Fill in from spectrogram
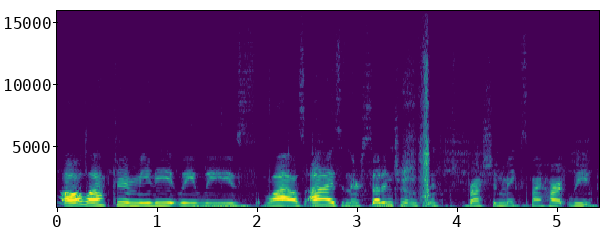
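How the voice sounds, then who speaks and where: A woman's voice: medium pitch, fairly even intonation, normal speed, crowd noise, lightly acted, poor audio. A woman voicing the earnest first-person narrator of a visual novel, reading expressively.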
